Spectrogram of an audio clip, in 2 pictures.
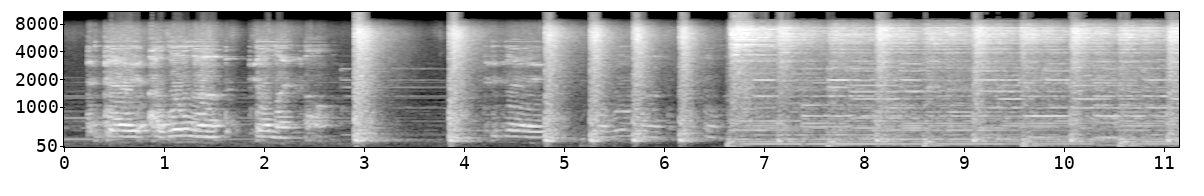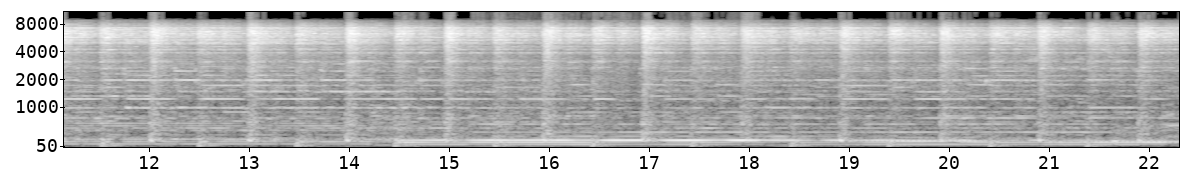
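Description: Live rock band opening a song. First comes a sparse vocal passage with a run of drum hits that quickens. Then, about seven seconds in, the full band comes in with drums, bass guitar and electric guitar and plays on.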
